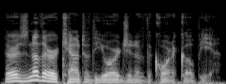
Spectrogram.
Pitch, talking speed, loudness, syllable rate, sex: 115 Hz, 265 wpm, -17 LUFS, 8.8 syllables/s, male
